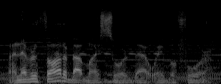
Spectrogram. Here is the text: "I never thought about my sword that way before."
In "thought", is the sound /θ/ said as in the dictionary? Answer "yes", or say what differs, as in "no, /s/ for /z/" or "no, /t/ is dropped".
yes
